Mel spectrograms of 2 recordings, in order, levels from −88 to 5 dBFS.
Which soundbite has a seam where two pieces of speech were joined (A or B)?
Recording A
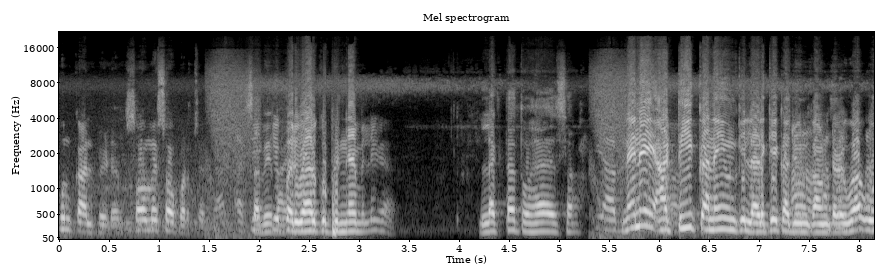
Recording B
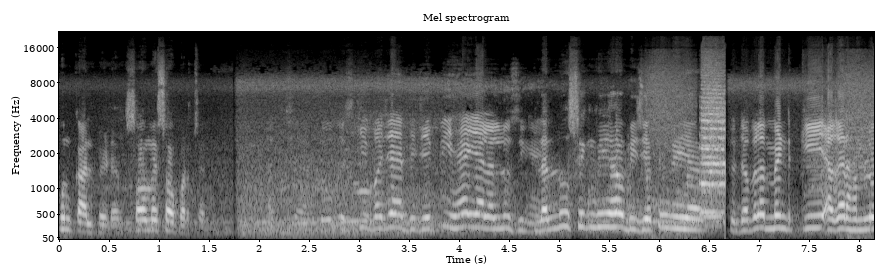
A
